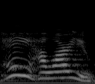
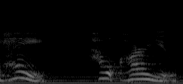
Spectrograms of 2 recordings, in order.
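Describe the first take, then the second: First: It is asked in a quick, casual way. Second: It is asked in a caring, sincere way.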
